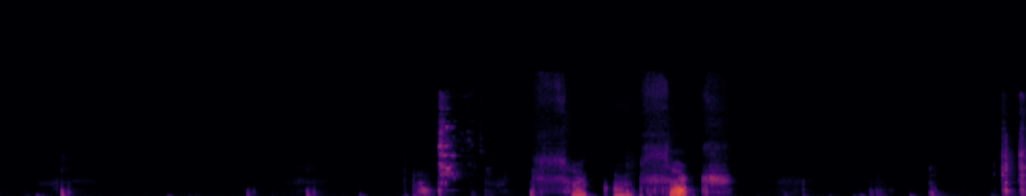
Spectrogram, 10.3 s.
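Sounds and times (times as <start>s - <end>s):
glass panes shattering in a video game: 4.3s - 4.8s
speech: 5.7s - 6.9s.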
